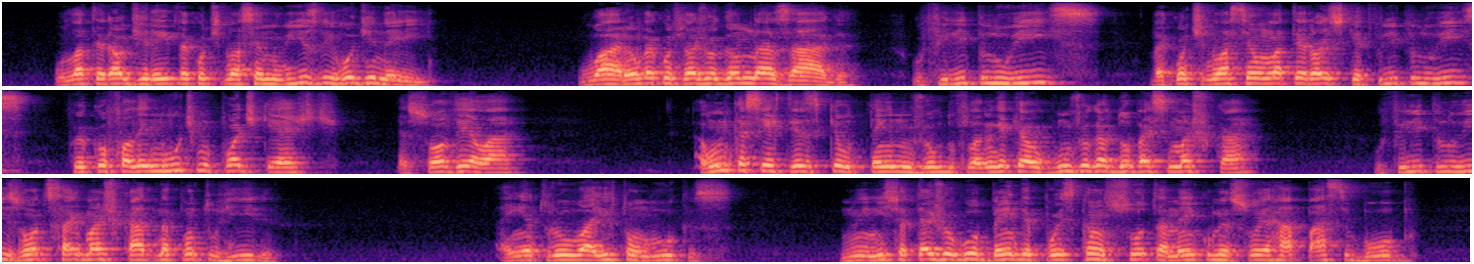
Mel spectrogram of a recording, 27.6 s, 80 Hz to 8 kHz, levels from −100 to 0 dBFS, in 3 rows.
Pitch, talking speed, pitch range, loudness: 175 Hz, 180 wpm, 160-185 Hz, -22 LUFS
